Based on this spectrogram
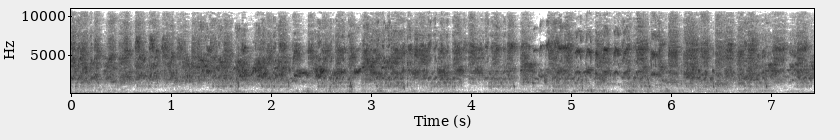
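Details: Budgerigar chicks in an opened nest, feeding one another: a dense, continuous wash of high, raspy chattering and squeaky calls from several young birds at once, with no pauses, over a faint low hum.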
